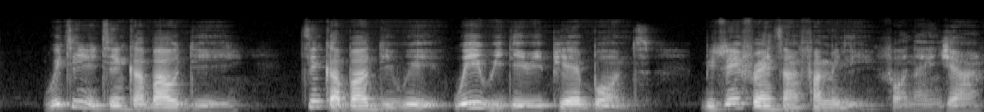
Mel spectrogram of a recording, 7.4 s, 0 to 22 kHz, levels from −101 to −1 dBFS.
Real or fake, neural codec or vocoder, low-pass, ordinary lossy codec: real; none; 10.8 kHz; none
